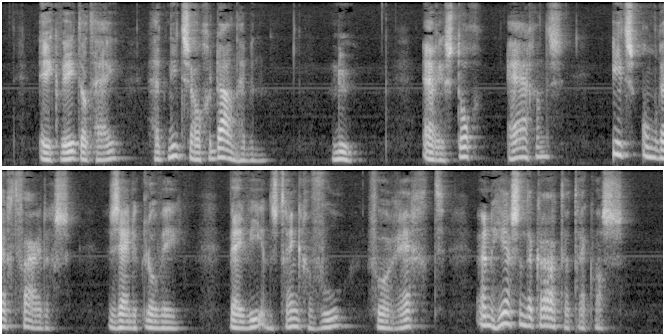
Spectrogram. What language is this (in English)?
Dutch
